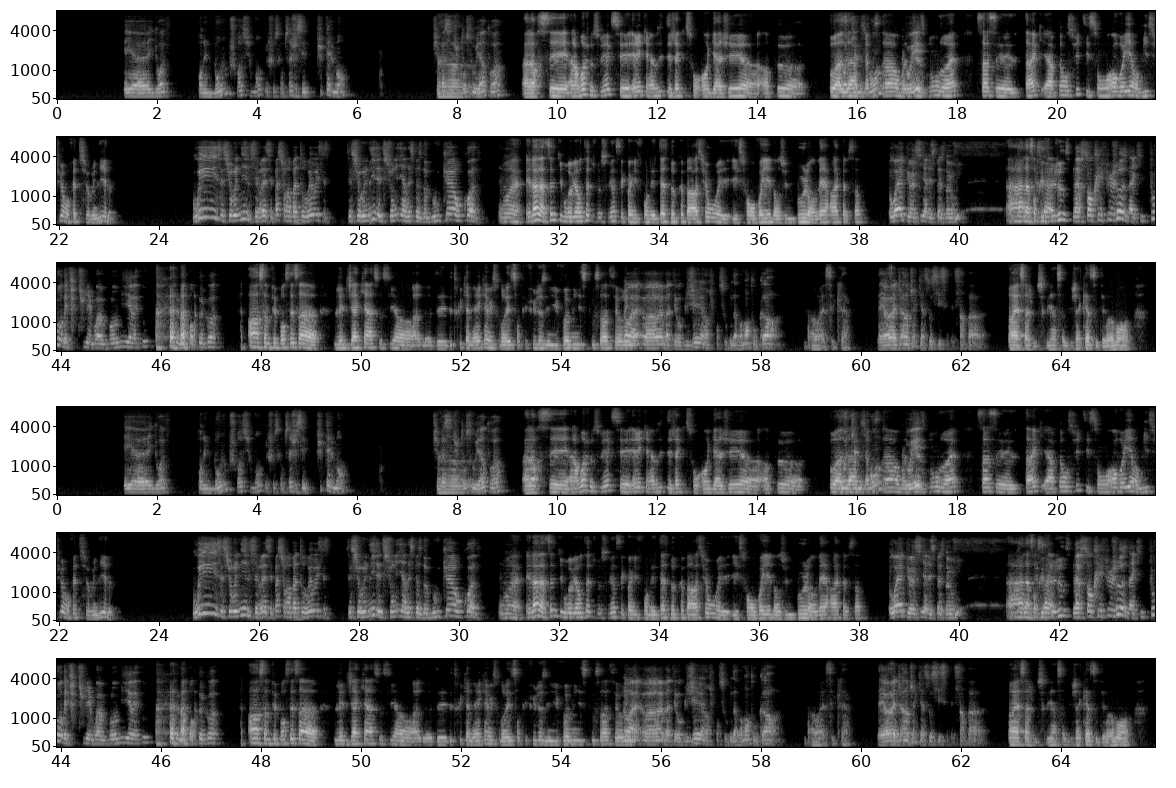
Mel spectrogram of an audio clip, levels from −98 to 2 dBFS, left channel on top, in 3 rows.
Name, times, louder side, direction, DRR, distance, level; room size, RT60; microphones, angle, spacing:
voice 1, 1.3-2.2 2.8-5.7 7.5-8.9 15.6-16.6 17.0-17.3 24.7-27.2 27.8-30.4 38.6-40.0 40.3-40.5 41.1-41.9 42.3-45.7 46.3-47.1 55.2-58.3 60.3-62.4, left 1 dB, 20° right, 4.6 m, -33 dB
voice 2, 7.6-8.3 9.3-14.9 15.4-16.2 16.5-18.0 18.5-23.0 30.8-38.1 40.9-42.1 45.9-46.5 47.7-49.2 49.5-53.1 53.4-55.5 58.9-59.7 62.9-65.4, left 3 dB, 75° left, 0.9 m, -29 dB
7.6 x 2.6 x 5.1 m
head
